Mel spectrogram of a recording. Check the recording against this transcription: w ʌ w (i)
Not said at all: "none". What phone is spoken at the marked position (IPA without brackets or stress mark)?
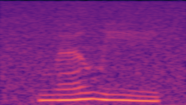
ɪ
